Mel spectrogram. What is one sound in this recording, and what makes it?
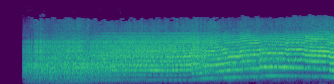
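A door creaks slowly open.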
